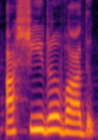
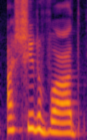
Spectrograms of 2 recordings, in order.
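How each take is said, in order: First: आशीर्वाद drawn out as aa-shee-ra-vaad; syllable-by-syllable demo. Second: Said in the usual way. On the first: Shown as a demonstration. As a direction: sound out आशीर्वाद slowly, र before वा. (आशीर्वाद को धीरे तोड़कर, आ-शी-र-वाद) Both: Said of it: "वा से पहले र आ गया".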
